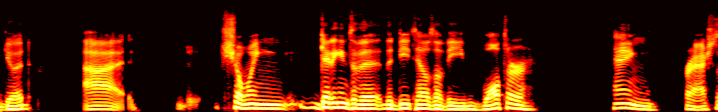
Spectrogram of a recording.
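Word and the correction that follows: Huang: Is that how I pronounce his name correctly? – It's Wong.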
